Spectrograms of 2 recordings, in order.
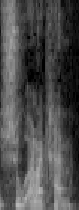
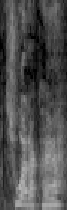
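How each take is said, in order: First: "chou à la crème" on one even tone, crème's ending fully heard; correct French. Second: "chou à la crème" with the crème ending cut short; Thai-style mispronunciation. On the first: Shown as a demonstration. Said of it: "It needs to be". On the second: Retold or imitated. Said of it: "Here he says chou".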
